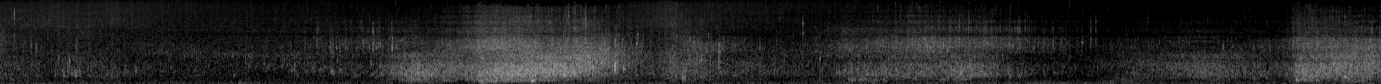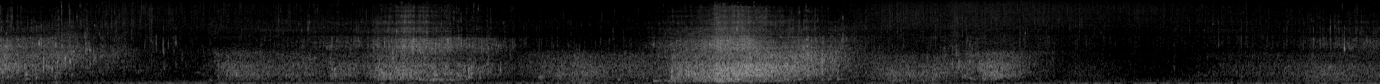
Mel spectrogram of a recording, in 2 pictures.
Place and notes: {
  "title": "Criel-sur-Mer, France - The sea at Criel beach",
  "date": "2017-11-03 11:30:00",
  "description": "Sound of the sea, with waves lapping on the pebbles, at the quiet Criel beach during the low tide.",
  "latitude": "50.04",
  "longitude": "1.32",
  "altitude": "2",
  "timezone": "Europe/Paris"
}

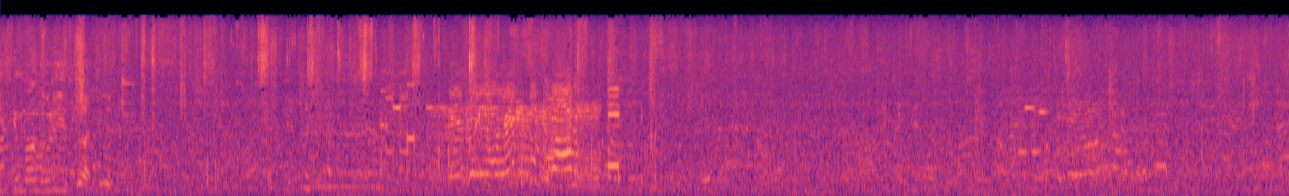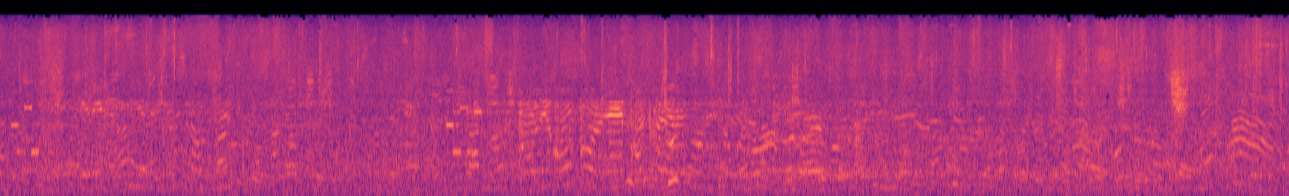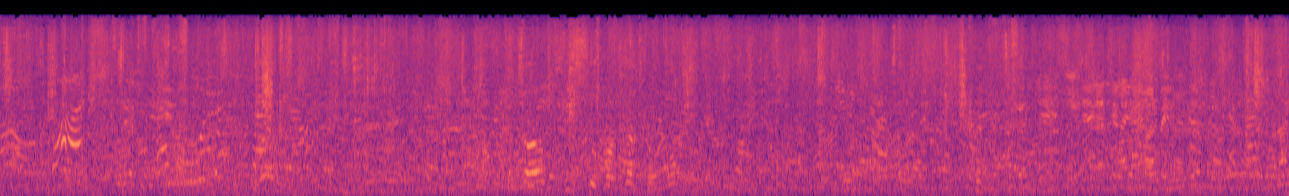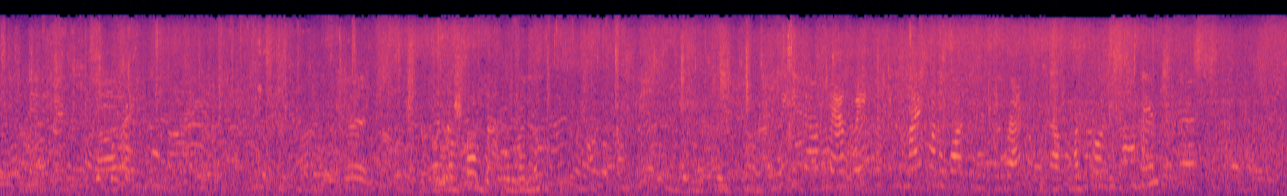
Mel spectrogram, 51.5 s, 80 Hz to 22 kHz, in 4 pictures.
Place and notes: {
  "title": "Paris, the Louvre, waiting queue",
  "date": "2010-12-30 16:40:00",
  "description": "Passing the queue which lines up for the ticket counter for the museums of the Louvre, there appears a wide range of different languages amidst the waiting tongues. Language learning means, at first, listening. Lost efforts, if you try here, but a bewildering phonetic scene.",
  "latitude": "48.86",
  "longitude": "2.34",
  "altitude": "44",
  "timezone": "Europe/Paris"
}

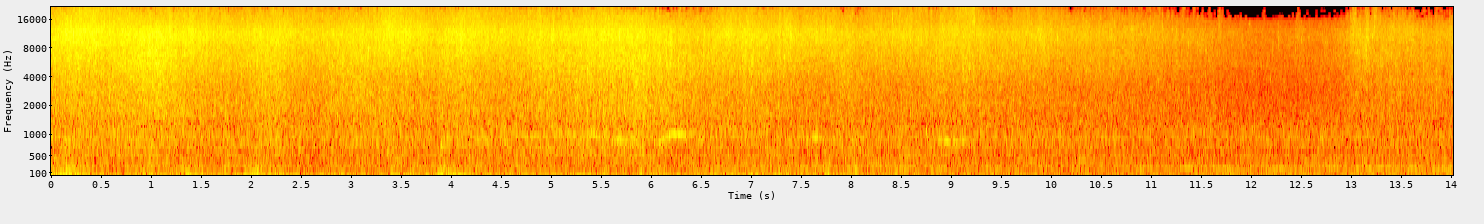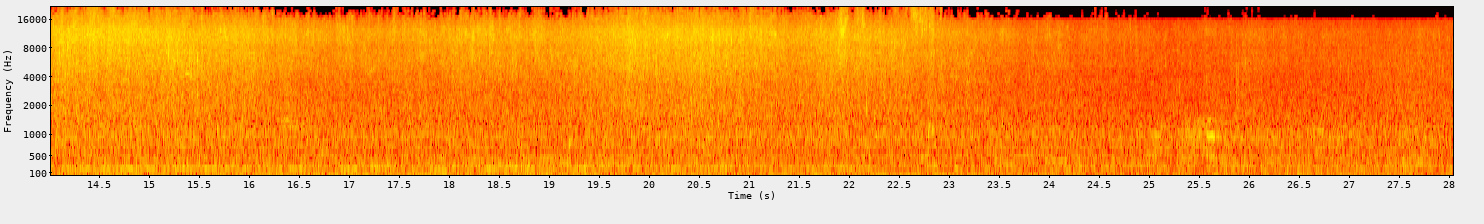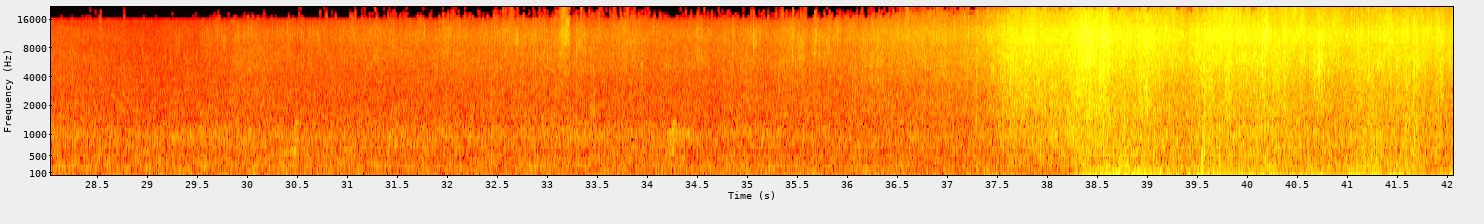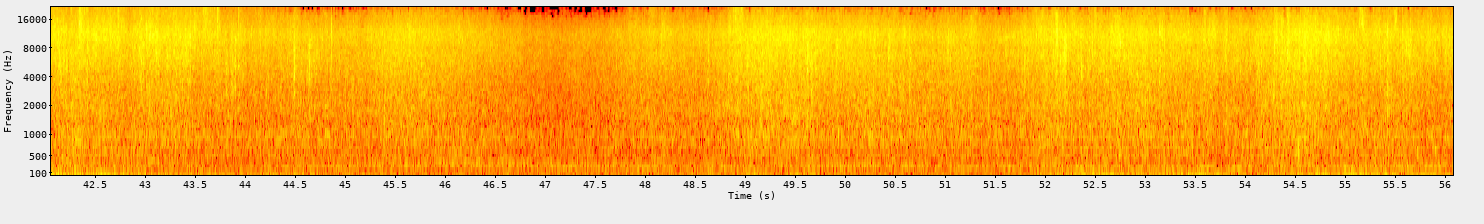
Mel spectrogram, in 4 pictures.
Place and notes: {
  "title": "Quartier des Bruyères, Ottignies-Louvain-la-Neuve, Belgique - Reeds",
  "date": "2016-07-10 16:00:00",
  "description": "Wind in the reeds, near the Louvain-La-Neuve lake.",
  "latitude": "50.67",
  "longitude": "4.61",
  "altitude": "103",
  "timezone": "Europe/Brussels"
}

